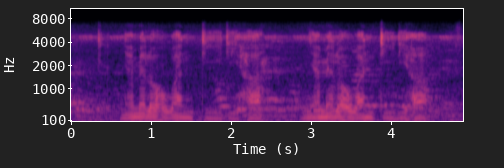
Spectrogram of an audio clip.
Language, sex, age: Southern Sotho, male, 29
